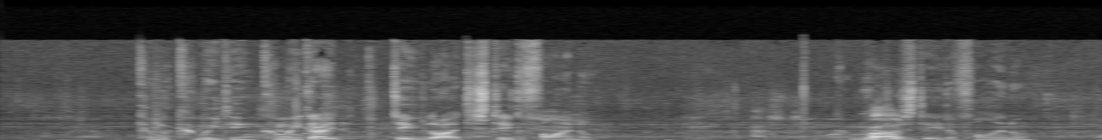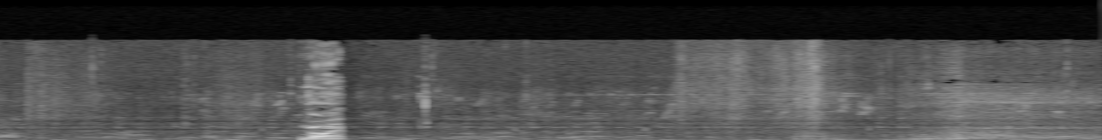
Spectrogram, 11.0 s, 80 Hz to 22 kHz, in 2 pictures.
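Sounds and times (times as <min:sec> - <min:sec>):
distant racing kart engines: 0:05.1 - 0:11.0.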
